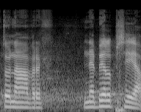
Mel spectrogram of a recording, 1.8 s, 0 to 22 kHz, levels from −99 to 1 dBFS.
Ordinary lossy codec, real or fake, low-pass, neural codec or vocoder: Opus, 24 kbps; real; 14.4 kHz; none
